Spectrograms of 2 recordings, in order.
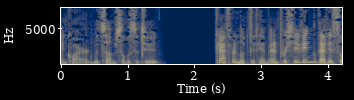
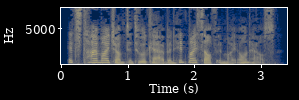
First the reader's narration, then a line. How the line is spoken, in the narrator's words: she exclaimed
